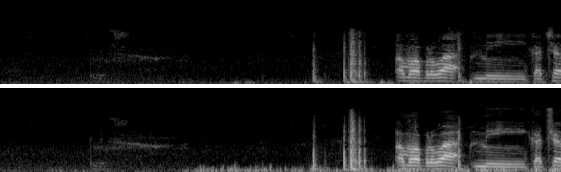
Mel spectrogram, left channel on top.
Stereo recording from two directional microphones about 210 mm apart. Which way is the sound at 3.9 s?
20° right (ahead or behind).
